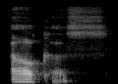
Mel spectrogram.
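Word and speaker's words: AUKUS: coordinated between um what's known as Arcus alcas I think I'm pronouncing that right which is a u k u s which is a kind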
